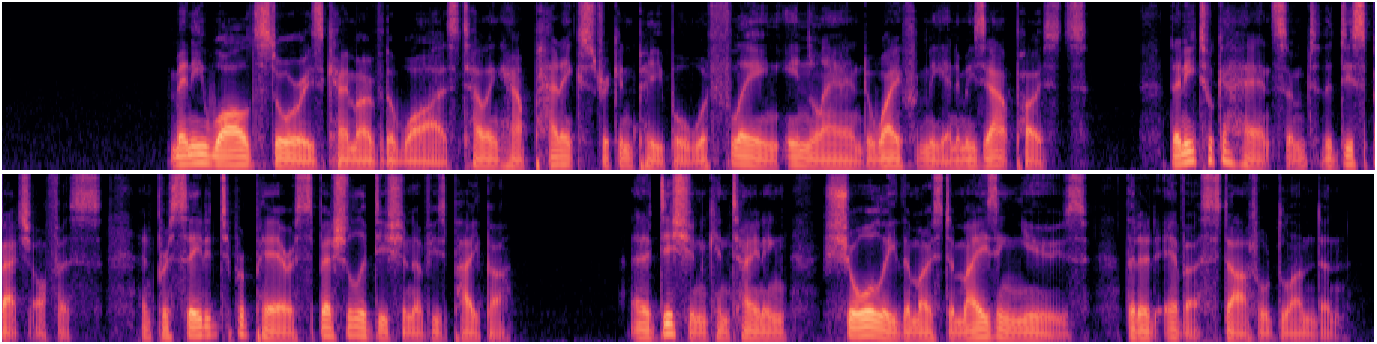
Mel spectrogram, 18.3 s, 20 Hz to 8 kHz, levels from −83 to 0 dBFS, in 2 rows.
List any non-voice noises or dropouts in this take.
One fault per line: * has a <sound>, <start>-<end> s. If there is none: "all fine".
all fine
